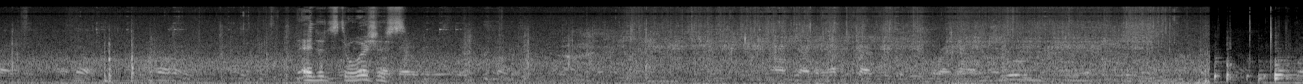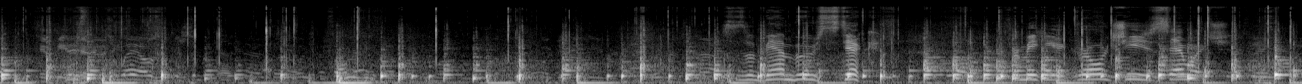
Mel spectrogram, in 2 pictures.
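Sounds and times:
campfire crackling and popping: 0:00.0 - 0:26.0
faint voices: 0:00.0 - 0:26.0
steady outdoor hiss: 0:00.0 - 0:26.0.

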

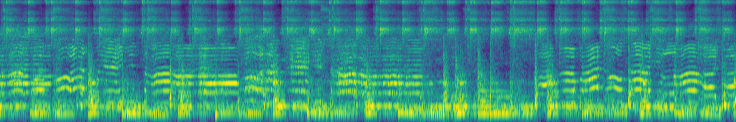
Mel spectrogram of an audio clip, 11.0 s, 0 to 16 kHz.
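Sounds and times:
frame drums beating: 0:00.0 - 0:11.0
women singing together: 0:00.0 - 0:11.0.

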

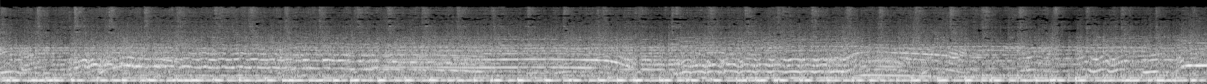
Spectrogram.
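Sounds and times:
fast drumming: 0:00.0 - 0:12.0
reed pipe melody: 0:00.0 - 0:12.0.

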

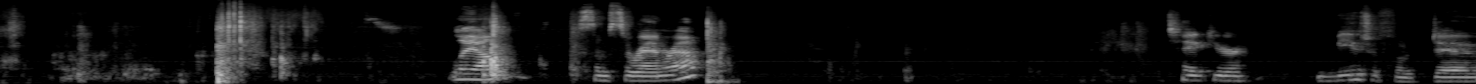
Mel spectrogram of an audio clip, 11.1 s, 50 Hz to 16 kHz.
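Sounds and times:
plastic wrap rustling and ripping: 0:00.0 - 0:02.5.

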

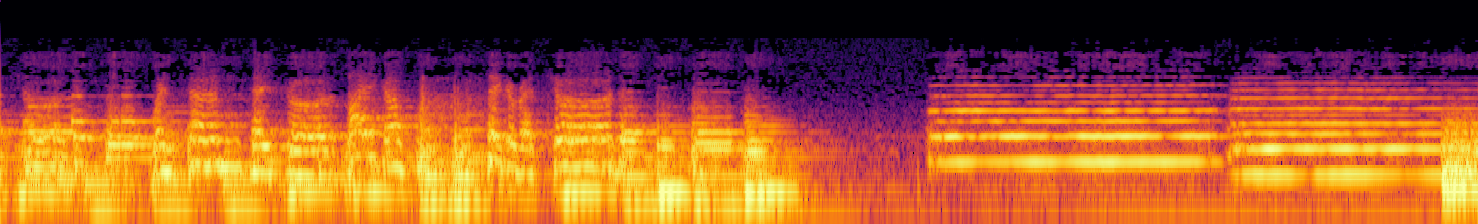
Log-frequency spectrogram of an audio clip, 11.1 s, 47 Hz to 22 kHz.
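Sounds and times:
held brass notes: 0:07.0 - 0:11.0.

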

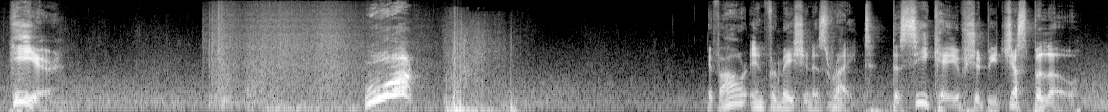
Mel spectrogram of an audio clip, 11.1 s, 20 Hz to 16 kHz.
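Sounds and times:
water rushing along boat hull: 0:00.0 - 0:11.0.

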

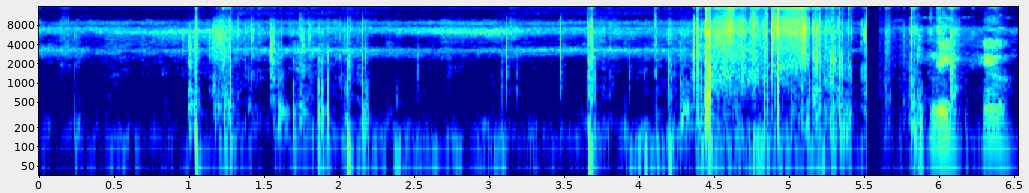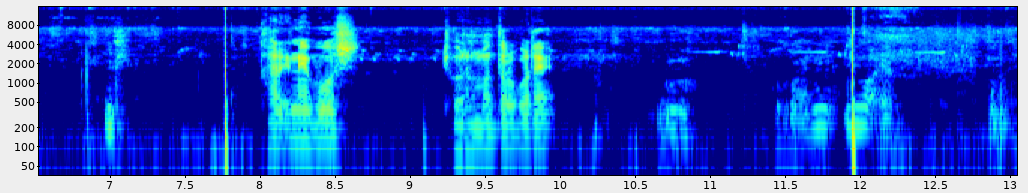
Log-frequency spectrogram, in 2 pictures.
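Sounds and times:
high insect drone: 0:00.0 - 0:06.5.

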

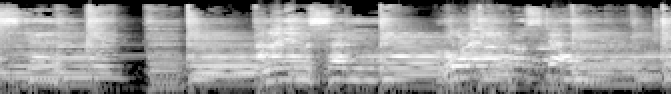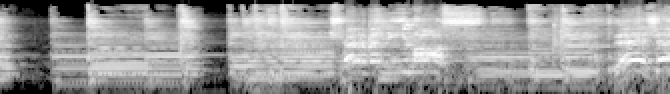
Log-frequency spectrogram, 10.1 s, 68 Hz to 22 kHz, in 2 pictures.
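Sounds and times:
acoustic guitar strummed: 0:00.0 - 0:10.0.

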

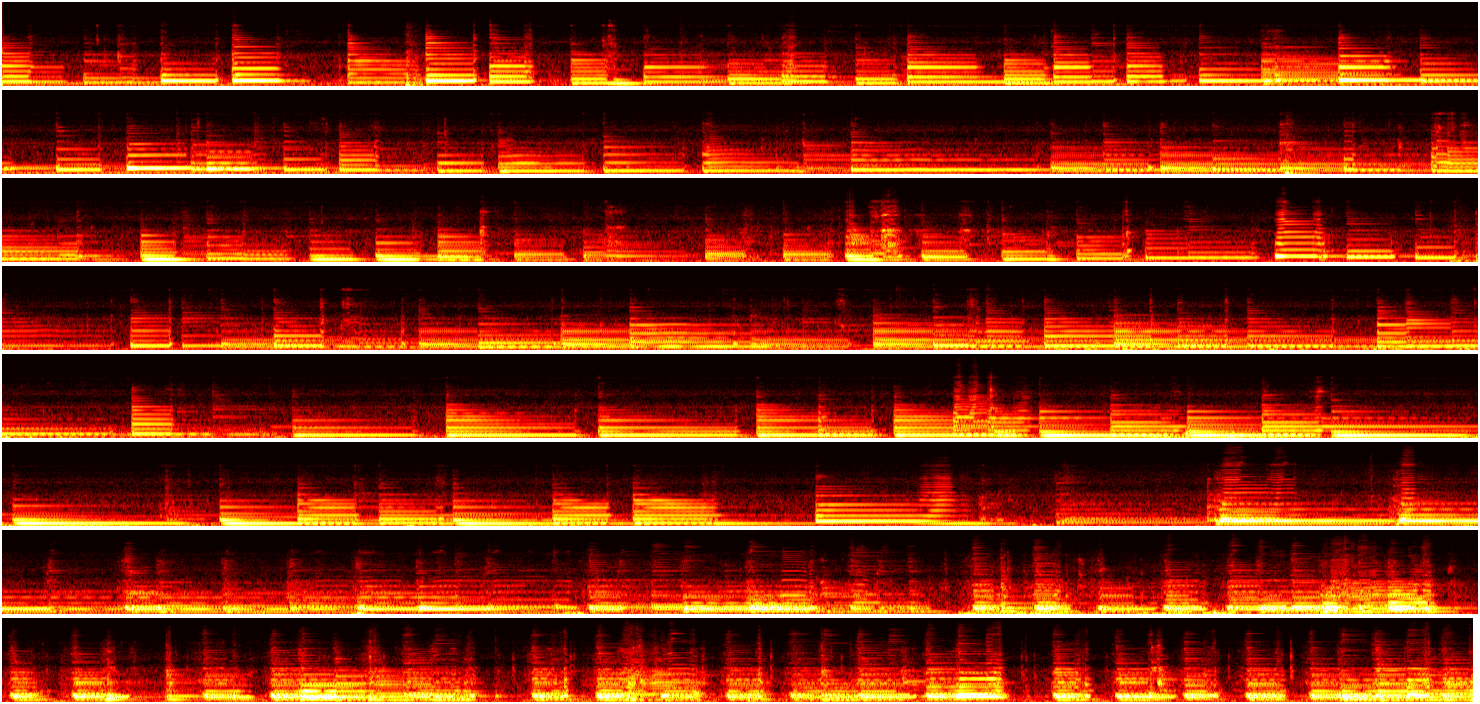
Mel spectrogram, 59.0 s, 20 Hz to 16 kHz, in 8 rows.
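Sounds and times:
acoustic guitar melody: 0:00.0 - 0:59.0
strummed guitar chords: 0:00.0 - 0:59.0.

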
